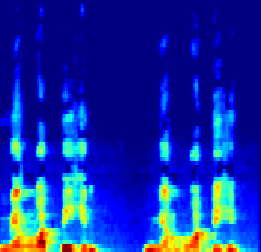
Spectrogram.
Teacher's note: ادغام تو ہے من ربہم میں، لیکن بالغنہ نہیں ہے، یہ بلا غنہ ہے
